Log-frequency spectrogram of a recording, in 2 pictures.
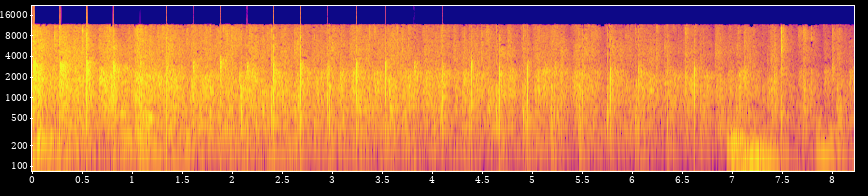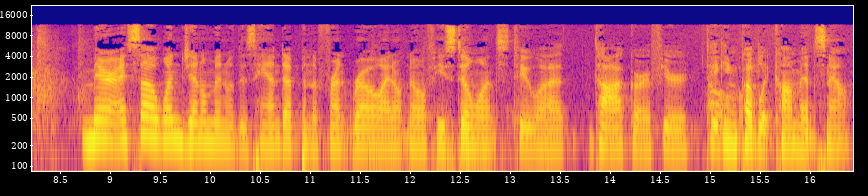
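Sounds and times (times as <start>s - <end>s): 
audience applause: 0.0s - 8.7s
speech: 8.8s - 16.4s.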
